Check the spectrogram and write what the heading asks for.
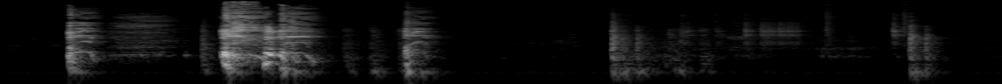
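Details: Several harsh cough bursts in two clusters in a quiet small room; an ordinary cough.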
